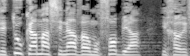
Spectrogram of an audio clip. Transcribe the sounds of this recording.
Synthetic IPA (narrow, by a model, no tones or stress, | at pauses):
let̪ukamasinaveomofo̞bja | hiχaʁi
